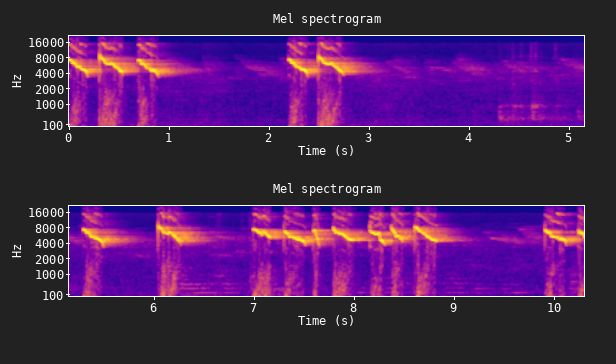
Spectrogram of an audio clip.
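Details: Training song for orange-headed thrush, meant to get young birds singing quickly and often: loud clusters of sharp, very high chirps that sweep downward, in bursts of two to six notes with short gaps, some echo between bursts.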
